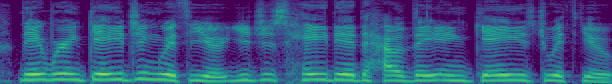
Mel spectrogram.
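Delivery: sneering, high, loud, mocking put-on critic voice. Speaker mimicking a bad-faith critic's reply, in a mocking imitation voice. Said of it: "I'm doing the voice again".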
